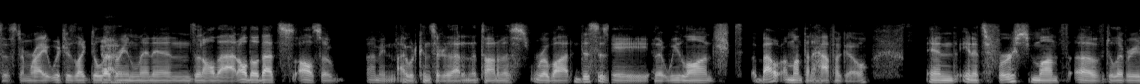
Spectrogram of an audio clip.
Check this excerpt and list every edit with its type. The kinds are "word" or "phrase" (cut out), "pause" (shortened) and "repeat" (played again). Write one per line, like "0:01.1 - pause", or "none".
0:06.1 - word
